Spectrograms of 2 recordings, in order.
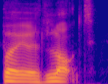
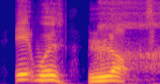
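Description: First: Said in the usual way. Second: "It was locked" slow and louder, stressing "locked"; slow, weighty repeat of "It was locked"; emphatic repeat. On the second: Real, not acted. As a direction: land "locked" hard and slow in disbelief.

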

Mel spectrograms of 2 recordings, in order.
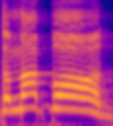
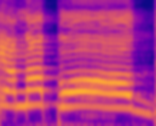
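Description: First: Tossed-off repeat of the protest; brisk insistent repeat; quicker repeat. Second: Indignant denial. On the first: Repeats the denial. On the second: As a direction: drag it out in mock outrage. Denies being bald to kids. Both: Real, not acted.

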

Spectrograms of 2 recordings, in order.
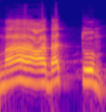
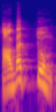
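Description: First: Slow, drawn-out melodic recitation, a little higher and louder; Quranic recitation. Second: Said in the usual way. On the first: Shown as a demonstration. Teacher demonstrating the correct reading, slow melodic chant. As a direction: stretch it out as a tajweed chant. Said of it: "আমরা বলবো". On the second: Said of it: "দালকে ধরবো না".

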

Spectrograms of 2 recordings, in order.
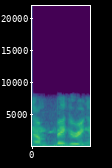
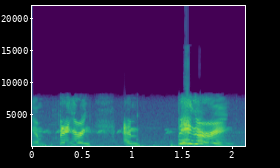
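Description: First: Said in the usual way. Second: Each biggering louder and higher; rising to a loud boast; building rant. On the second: Acted. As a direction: swell into a shout.

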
